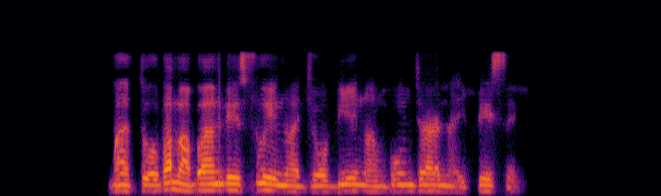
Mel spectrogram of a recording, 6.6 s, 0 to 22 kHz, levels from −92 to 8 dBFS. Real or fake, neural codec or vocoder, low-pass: fake; codec, 16 kHz, 1 kbps, FreqCodec, smaller model; 7.2 kHz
